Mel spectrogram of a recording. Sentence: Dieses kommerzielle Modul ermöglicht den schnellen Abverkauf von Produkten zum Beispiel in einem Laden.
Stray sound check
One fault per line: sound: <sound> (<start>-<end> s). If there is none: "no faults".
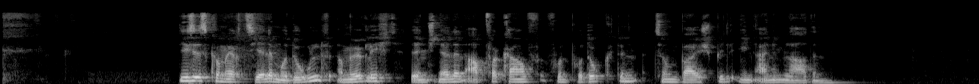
no faults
